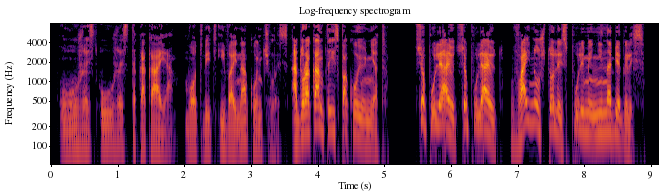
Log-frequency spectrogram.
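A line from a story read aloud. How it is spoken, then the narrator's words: Muttering. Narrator (Russian): Бормоча так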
